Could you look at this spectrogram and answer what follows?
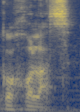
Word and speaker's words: HOLASy: in Poland It sounds better to the ear it's shorter so I'll just say it like that Not Heroes of Land R&C but Holasy But what will be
